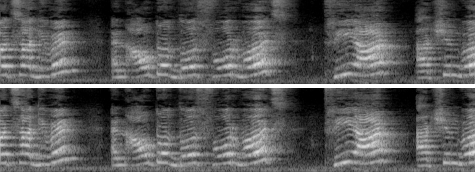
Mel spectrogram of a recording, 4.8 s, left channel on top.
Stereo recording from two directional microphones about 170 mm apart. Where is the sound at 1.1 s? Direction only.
20° right (ahead or behind).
